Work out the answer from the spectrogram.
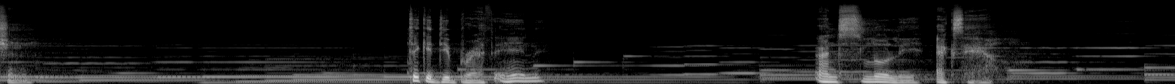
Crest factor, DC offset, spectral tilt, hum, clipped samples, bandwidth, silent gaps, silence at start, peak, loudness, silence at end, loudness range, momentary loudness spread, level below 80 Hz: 22 dB; under 0.1%; -5.5 dB/octave; none; under 0.1%; 17 kHz; none; 0 s; -4 dBFS; -25 LUFS; 0 s; 12 LU; 22 LU; -48 dBFS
